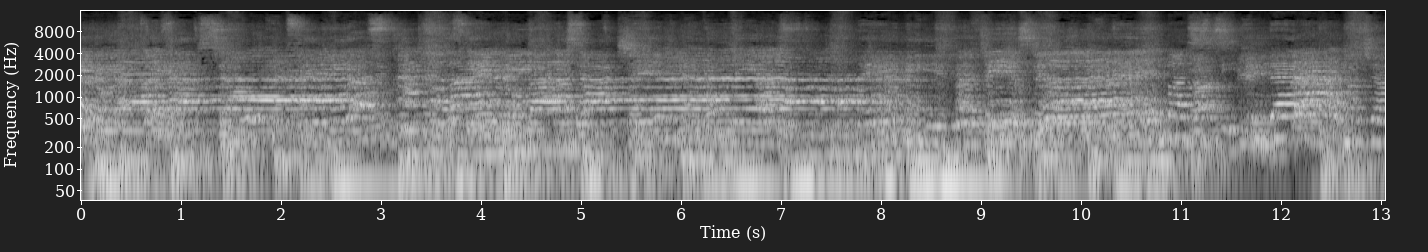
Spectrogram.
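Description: An a cappella group singing: a female lead voice over sustained backing harmonies and a low bass line, with vocal percussion keeping a steady beat.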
